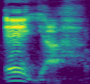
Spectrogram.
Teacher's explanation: Com esse i mais cortado, mais breve, por estar entre vogais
